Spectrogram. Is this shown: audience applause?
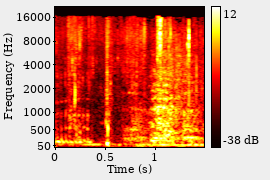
no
